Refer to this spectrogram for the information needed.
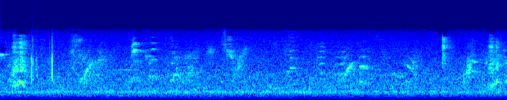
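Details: A six-year-old male Indian ringneck (rose-ringed) parakeet, flirting with a neighbouring female Quaker parrot, makes soft, scattered chirps, squeaks and mumbling chatter at an uneven pace over a hissy indoor background.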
